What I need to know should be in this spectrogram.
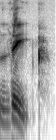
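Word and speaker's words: Lepe: old house that's a leap house perhaps I should say that leap house is spelled unusually l-e-p-e but it's pronounced leap probably doing a bit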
